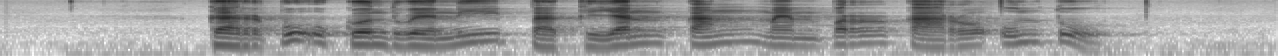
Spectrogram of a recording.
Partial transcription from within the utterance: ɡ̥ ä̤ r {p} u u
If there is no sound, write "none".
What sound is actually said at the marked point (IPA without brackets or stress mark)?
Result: p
